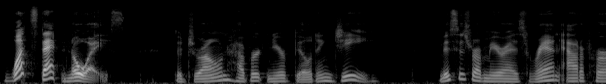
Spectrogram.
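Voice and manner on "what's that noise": loud, slow, indignant question; complaining. A narrator's reading. Neighbour at her window about the racket, loud complaining. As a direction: stretch out an annoyed complaint. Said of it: "opened her window to complain".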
